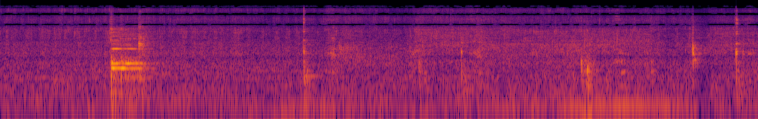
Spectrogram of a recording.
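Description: Beef intestine pieces sizzling as they fry in masala in a black iron kadai, stirred with a metal spatula. A loud metal clank against the pan about a second in, and a few lighter scrapes and taps later.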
